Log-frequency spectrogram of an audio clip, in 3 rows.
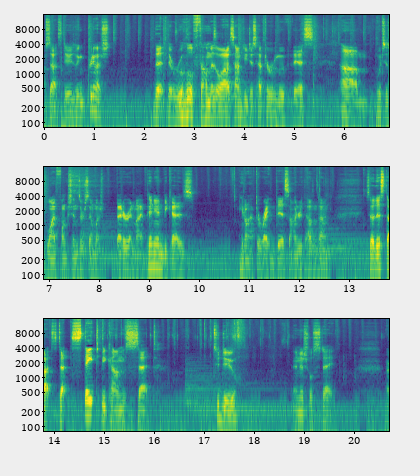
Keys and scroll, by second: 18.1 super+Right.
